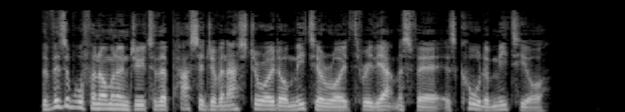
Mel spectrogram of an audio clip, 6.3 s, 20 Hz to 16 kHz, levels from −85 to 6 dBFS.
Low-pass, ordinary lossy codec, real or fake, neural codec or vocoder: 14.4 kHz; MP3, 48 kbps; fake; vocoder, 48 kHz, 128 mel bands, Vocos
